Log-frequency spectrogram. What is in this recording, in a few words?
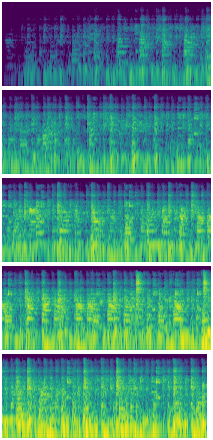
tribal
